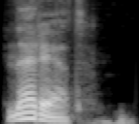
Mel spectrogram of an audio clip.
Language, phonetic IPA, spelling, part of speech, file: Russian, [nɐˈrʲat], наряд, noun, Ru-наряд.ogg
- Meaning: 1. outfit, attire, dress, formal wear (a formal outfit or one's best clothes, worn for a holiday; usually a woman's) 2. assignment, commission, order 3. work order, invoice for services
